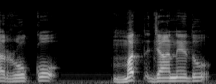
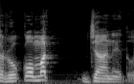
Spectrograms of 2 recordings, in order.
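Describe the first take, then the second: First: "रोको", pause, then a slow "मत जाने दो"; pause after रोको. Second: "रोको मत" together, pause, then "जाने दो"; pause after मत. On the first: Cartoonist shows his comic title's double meaning, pausing after "रोको". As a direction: break right after "रोको", keeping "मत जाने दो" together. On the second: Cartoonist shows the title's other meaning, pausing after "मत". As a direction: break after "मत", not after "रोको". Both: Shown as a demonstration. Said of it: "जिसका दो अर्थ हो जाते हैं".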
